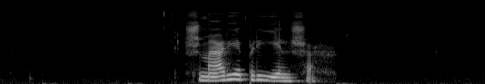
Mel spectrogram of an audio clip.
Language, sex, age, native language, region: Slovenian, female, 60+, Serbian, Drava region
